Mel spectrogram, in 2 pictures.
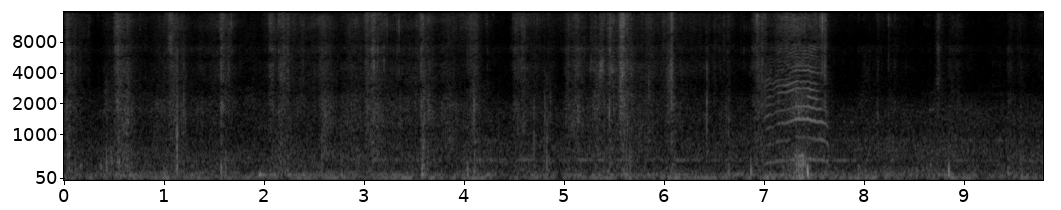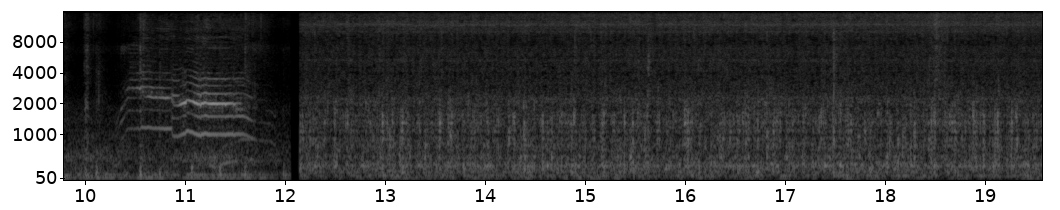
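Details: Stray cats living in a vegetable garden are being given a specially made nourishing meal. Two short harmonic meows sound midway, a few seconds apart, over steady background rumble and rustling.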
